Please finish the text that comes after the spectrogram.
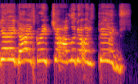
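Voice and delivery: very high, cheering mock praise; imitated delighted commander. Commander greets the bloody pig hunters, delighted. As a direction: hoot it like an oblivious, thrilled commander.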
